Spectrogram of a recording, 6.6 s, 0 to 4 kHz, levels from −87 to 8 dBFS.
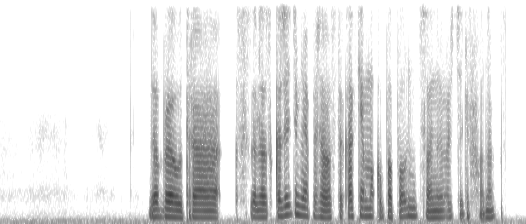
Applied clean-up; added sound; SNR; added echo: neural diffusion model UNIVERSE++.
